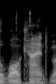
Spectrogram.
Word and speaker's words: Wolkind: It's actually a long I, so Wolkind most of the time. But people frequently get it wrong, so I respond to both.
